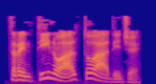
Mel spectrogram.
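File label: "Trentino Alto Adige", Italian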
